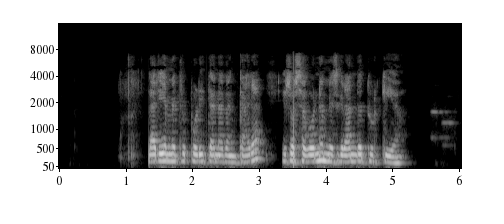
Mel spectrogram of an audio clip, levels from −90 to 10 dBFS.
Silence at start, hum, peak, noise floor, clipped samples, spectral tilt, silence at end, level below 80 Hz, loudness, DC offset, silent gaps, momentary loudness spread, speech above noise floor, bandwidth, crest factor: 1.35 s; none; -2 dBFS; -51 dBFS; under 0.1%; -7.5 dB/octave; 0.85 s; -56 dBFS; -19 LUFS; under 0.1%; none; 10 LU; 34 dB; 7.4 kHz; 16 dB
